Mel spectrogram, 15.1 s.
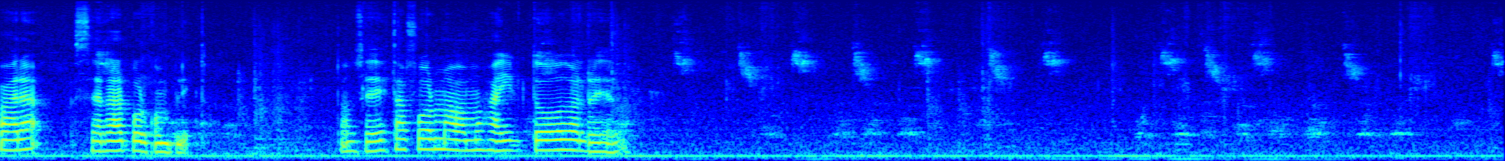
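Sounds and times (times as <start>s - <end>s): small bird chirping: 6.8s - 10.8s, 11.4s - 14.1s.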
